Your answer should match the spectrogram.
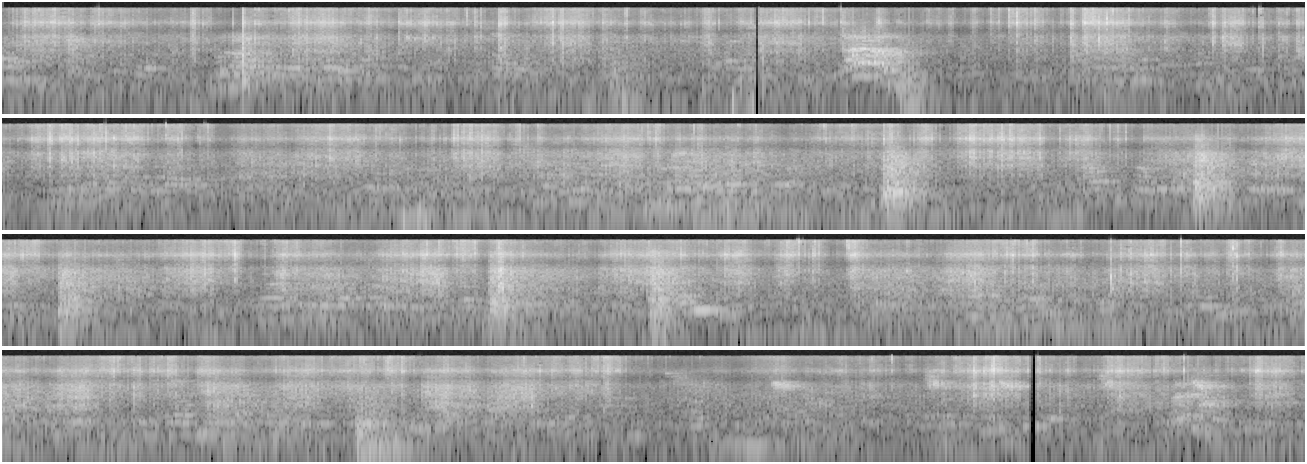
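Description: Dry sand-cement clumps crushed and crumbled by hand: gritty crunching and sand pouring between the fingers, with a louder, sharp crunch every few seconds as a clump breaks.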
